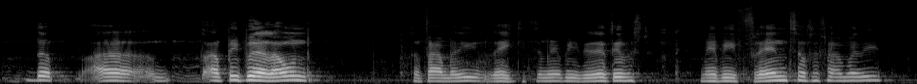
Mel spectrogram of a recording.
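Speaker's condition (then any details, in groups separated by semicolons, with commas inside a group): Cerebral palsy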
